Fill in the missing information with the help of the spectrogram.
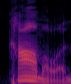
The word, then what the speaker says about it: Kamala: It's like a comma. Kamala, not semi-comma, but a Kamala Harris, and they took and had a whole panel on the fact that he mispronounced her name, okay?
